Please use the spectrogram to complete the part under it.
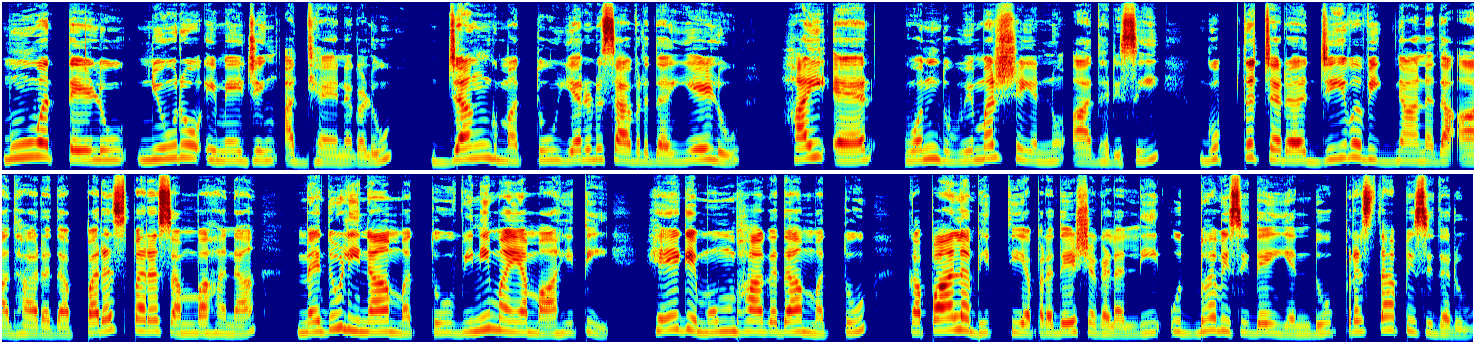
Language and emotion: Kannada, neutral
